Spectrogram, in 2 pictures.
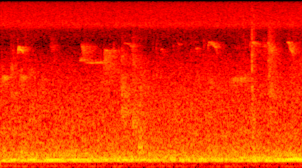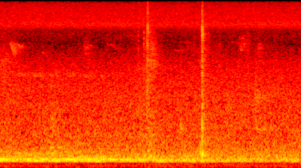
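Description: Short, faint bird chirps now and then over a steady low hum, with a few sharp clicks, the loudest about seven and a half seconds in.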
